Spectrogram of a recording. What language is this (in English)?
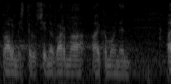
Finnish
